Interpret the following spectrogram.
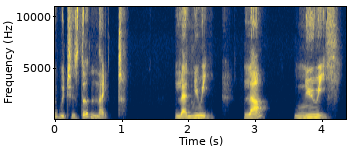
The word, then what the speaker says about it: nuit: La nuit.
